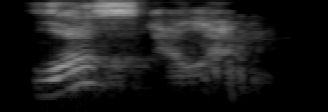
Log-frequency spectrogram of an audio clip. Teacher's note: The yes is louder, I am low pitch.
